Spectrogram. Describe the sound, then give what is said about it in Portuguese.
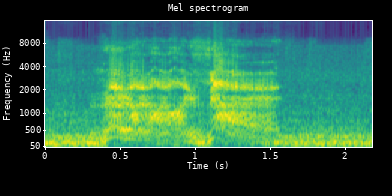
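A voice imitates a fierce dog, giving two loud, gruff, drawn-out barks in quick succession, alone with no other talk. “este pequeno fantasma que se passeava com uma túnica branca e a sua roupa interior brincava distraído quando aparece um cão feroz e faz.”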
